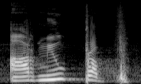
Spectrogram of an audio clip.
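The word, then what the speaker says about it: amour-propre: Next one, armu prop. Armu, R is silent, prop, R-E is silent.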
